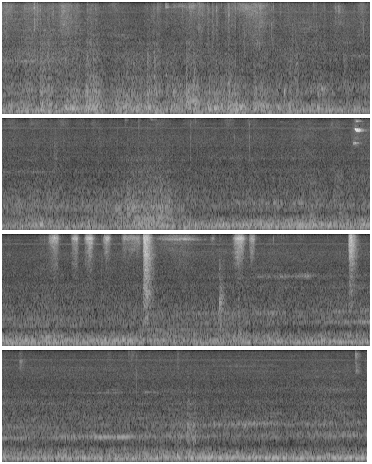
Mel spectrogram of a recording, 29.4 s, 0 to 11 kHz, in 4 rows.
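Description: Running noise of an E5 series Shinkansen heard inside the passenger cabin: a steady rumble of wheels on rail with a low hum. A few sharp clicks come about halfway through, and a faint whine rises slightly in pitch near the end.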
